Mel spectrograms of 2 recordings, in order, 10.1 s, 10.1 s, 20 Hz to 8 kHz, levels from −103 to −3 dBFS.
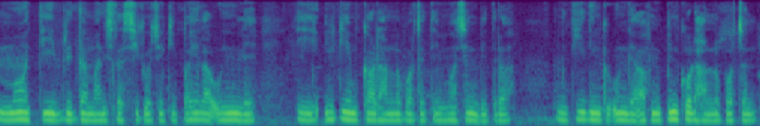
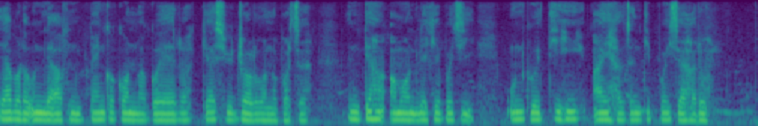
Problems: background sounds at intervals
